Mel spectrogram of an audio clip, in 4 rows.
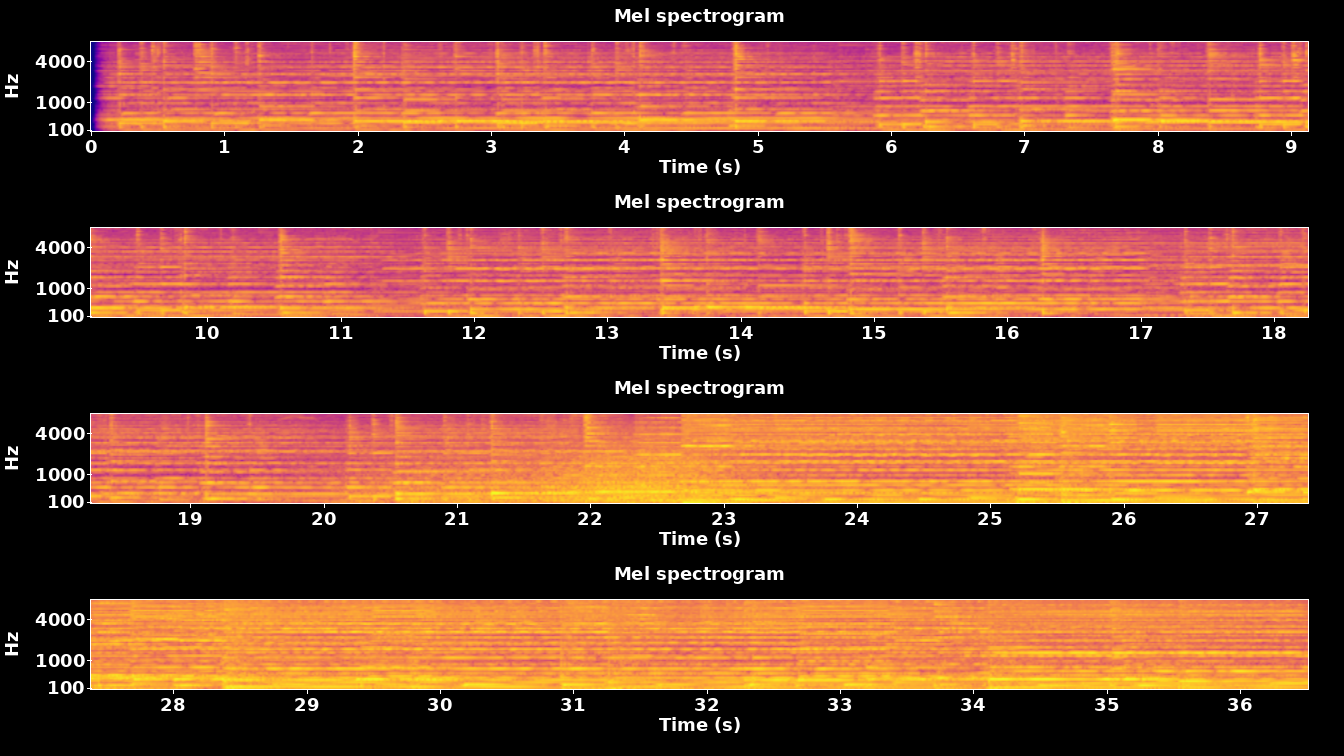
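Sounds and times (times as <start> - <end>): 
instrumental music: 0.0 - 36.5.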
